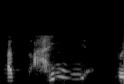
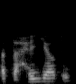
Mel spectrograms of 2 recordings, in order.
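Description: First: It is forced and breaks before the last syllable. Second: It is said easily and flows without a break. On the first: The speaker calls it wrong. "اتحیاتو میں اگر زور لگاؤں گا یہ رک گئے نا" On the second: The speaker calls it right. "نو"

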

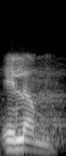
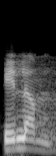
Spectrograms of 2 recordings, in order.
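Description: No difference in how they are said.

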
